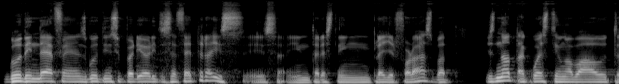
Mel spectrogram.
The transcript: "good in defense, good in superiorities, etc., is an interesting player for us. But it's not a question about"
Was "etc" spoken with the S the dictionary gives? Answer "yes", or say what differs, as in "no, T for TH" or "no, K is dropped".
no, TH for S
